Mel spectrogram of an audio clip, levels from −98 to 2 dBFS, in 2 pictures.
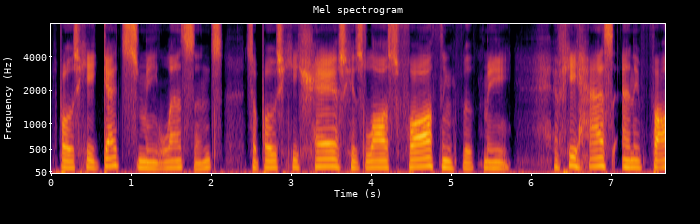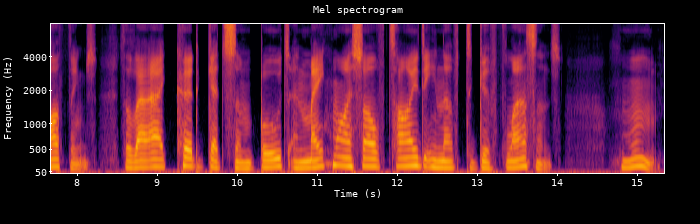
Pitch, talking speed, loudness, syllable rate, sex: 135 Hz, 135 wpm, -21 LUFS, 3.6 syllables/s, male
